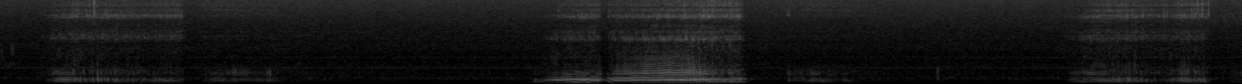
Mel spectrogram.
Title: Snoring dog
